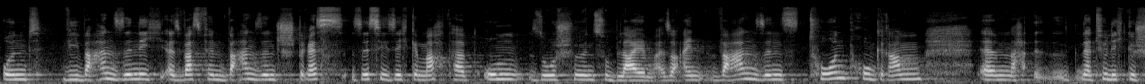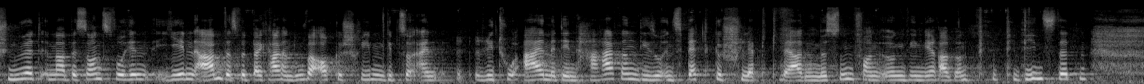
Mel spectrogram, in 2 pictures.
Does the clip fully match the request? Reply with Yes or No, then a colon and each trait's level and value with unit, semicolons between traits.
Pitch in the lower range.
No: high, 225 Hz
